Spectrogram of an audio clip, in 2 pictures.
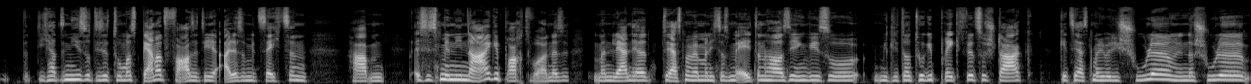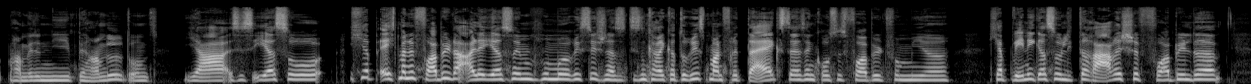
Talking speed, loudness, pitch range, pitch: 215 wpm, -19 LUFS, 185-225 Hz, 205 Hz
